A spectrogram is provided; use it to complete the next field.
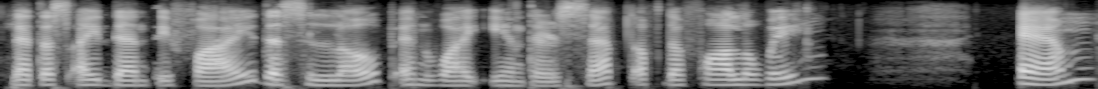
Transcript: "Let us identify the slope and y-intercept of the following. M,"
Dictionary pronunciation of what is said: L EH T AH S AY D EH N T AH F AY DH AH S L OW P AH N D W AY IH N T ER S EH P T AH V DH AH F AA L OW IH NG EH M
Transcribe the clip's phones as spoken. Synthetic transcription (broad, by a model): L EH T AH S AY D EH N T AH F AY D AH S L OW P AH N D W AY IH N T ER S EH P T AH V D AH F AA L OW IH NG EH M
